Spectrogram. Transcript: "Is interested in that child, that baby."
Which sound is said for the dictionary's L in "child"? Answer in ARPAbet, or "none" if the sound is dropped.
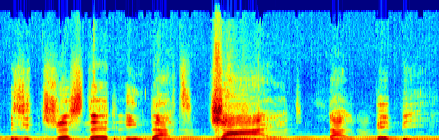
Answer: L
